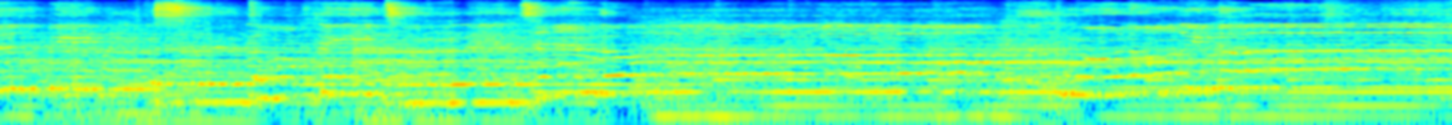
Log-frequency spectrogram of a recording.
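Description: A woman singing into a microphone over instrumental backing music, with long held notes.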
